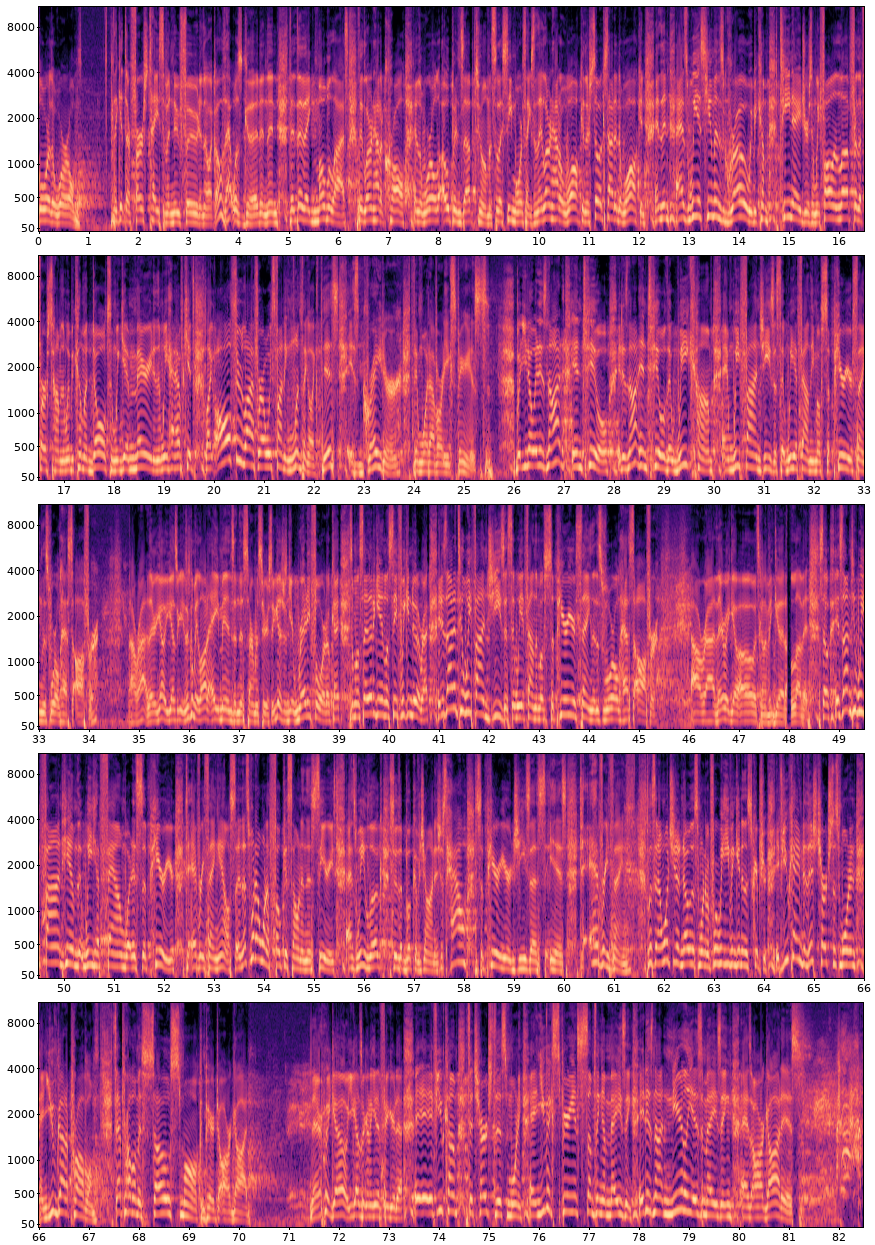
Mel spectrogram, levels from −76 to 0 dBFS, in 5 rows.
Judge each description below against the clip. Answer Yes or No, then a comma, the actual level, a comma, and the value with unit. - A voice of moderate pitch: Yes, medium, 175 Hz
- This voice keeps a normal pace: No, fast, 240 wpm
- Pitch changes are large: Yes, wide, 5.9 semitones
